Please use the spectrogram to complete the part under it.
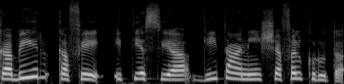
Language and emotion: Sanskrit, neutral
